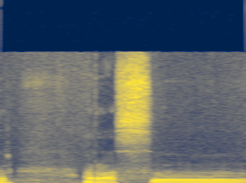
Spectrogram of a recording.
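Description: A man's voice: after a short pause, one short word, then a long hesitation vowel held on one steady pitch for most of a second.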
